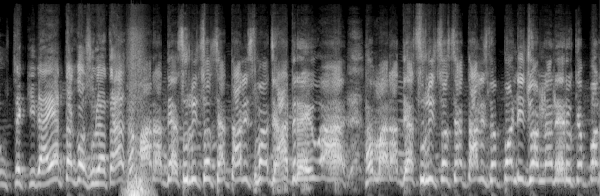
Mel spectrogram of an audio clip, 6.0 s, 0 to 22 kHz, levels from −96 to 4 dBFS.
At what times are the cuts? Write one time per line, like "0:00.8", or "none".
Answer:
0:01.3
